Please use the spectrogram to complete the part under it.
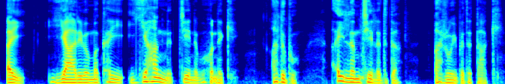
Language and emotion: Manipuri, sad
